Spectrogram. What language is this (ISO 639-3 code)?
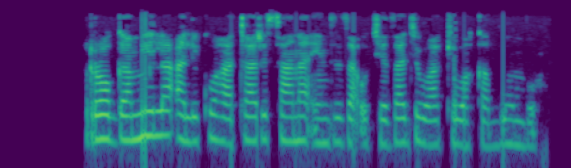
swa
